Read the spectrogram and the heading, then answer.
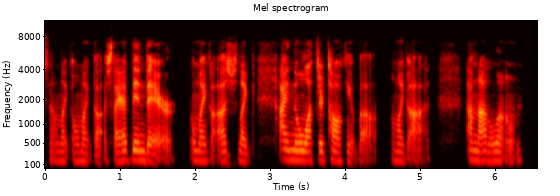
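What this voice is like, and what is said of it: American-sounding accent. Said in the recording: “You sound so American when you say, oh my God. ... Country girl from Korea sounding all American.”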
